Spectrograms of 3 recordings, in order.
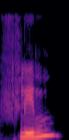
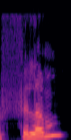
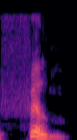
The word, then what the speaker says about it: film: make it sound like flim or film, which is wrong, which should be film. F-I-L-M, film. The L is after the I and before the M.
